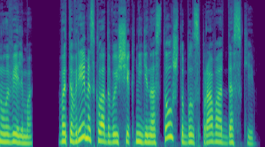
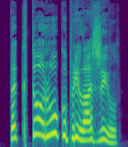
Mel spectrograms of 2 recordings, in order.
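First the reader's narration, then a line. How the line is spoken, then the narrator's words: Laughing. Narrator (Russian): рассмеялась Дендра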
